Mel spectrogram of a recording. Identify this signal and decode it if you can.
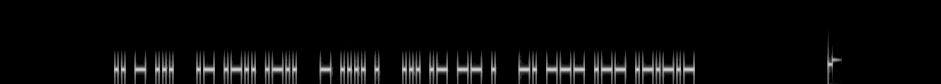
Morse code, heard as a keyed tone, about 34 wpm, 700 Hz. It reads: ITS ALL THE SAME NOW.
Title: Sentences from Top 600 Words 35wpm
